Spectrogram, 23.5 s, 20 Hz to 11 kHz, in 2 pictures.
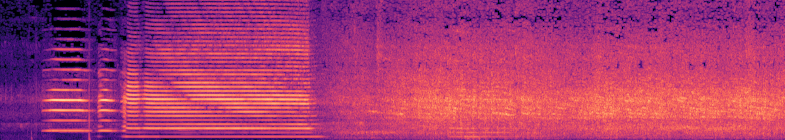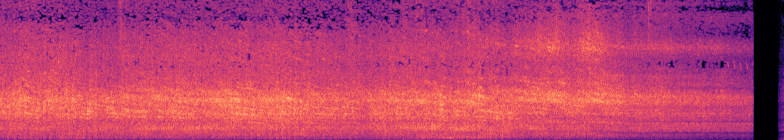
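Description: WAP-7 electric locomotive's air horn: two short blasts, then a long one of about three seconds, then a brief toot, as the Humsafar Express passes at speed. After the long blast the train's passing takes over: a loud steady rush of coaches with wheels clattering over the rail joints.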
